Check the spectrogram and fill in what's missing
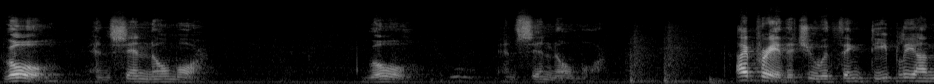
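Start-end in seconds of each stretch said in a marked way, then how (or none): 0.1-2.0 hushed, low-pitched compassion; ever so gentle. Acted. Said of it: "said to her ever so gently". 3.7-6.0 very soft, low and tender; gentle words, hushed and deep; ever so gentle. Acted. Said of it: "said to her ever so gently".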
